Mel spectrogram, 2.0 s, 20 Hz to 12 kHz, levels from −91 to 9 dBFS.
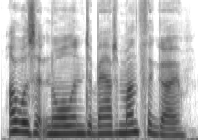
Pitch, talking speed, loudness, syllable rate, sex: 195 Hz, 240 wpm, -15 LUFS, 6.2 syllables/s, female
